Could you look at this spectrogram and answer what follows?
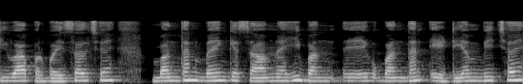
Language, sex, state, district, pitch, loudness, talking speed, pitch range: Maithili, male, Bihar, Katihar, 170 Hz, -18 LUFS, 195 wpm, 160-180 Hz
